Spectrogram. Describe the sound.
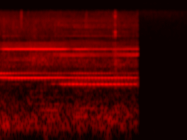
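A parliament voting bell rings as one steady, continuous electric tone for about a second and a half, then cuts off abruptly into silence.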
